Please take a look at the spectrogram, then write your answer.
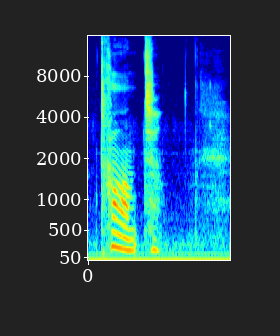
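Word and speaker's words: trente: and then we get to 30 which is tant 4:31 it's just the same as 21 you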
